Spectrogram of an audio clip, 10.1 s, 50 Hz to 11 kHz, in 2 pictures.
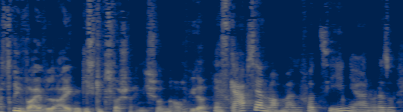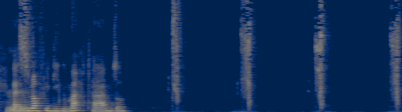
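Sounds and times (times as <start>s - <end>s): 
speech: 0.1s - 7.3s
voice imitating a watch ticking with kiss-like lip smacks: 7.1s - 7.4s, 8.0s - 9.2s.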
